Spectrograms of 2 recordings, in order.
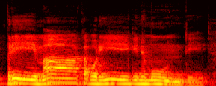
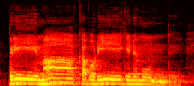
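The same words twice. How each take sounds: Both takes have the same delivery.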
